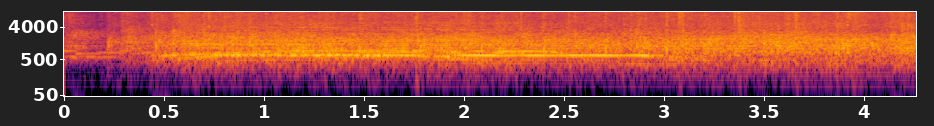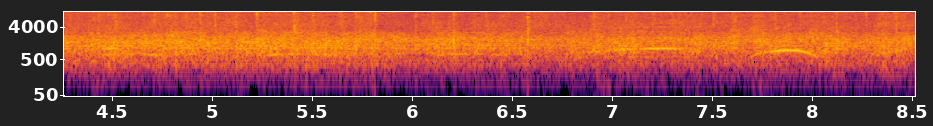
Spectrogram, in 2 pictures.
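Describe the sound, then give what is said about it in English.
Standing ovation applause from the crowd at a WGN Radio Walk of Fame induction: a dense, steady wash of clapping that stays loud and even for the whole stretch. “A standing ovation. Standing ovation. Wow.”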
